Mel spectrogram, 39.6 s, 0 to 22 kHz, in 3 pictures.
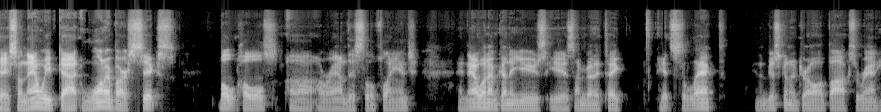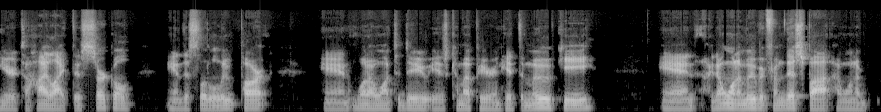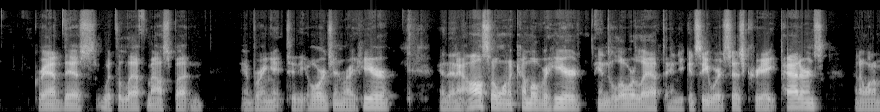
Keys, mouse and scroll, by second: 9.6 click, 11.2-12.9 drag, 21.6 click, 26.7-31.2 drag, 38.9 click.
